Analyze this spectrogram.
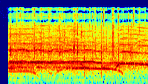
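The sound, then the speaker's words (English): A big concert crowd in Nashville cheers loudly and steadily, a dense roar of voices and clapping with shrill whistles sliding up and down through it, with no pauses. “There's a big crowd there to see him perform, and this is what he did.”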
